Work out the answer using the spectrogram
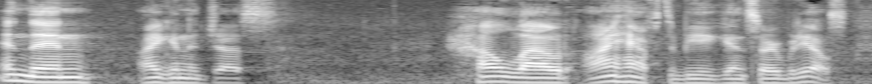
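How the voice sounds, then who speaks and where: A man hosting a hands-on equipment tutorial, calmly explaining each step as he adjusts the controls. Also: mid-range voice, fairly quick. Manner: relaxed, explanatory, talks through each step while adjusting knobs. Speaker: product tutorial host. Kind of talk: casual hands-on equipment demo.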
